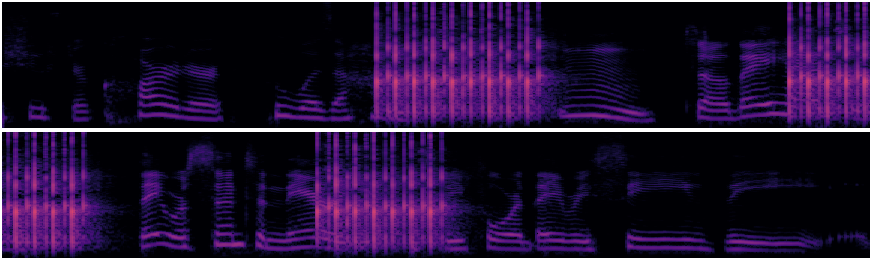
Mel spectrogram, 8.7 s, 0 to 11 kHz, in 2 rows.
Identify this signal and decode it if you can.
Pulse dialling, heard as clicks on a phone line, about 11 pulses a second, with room echo and speech in English. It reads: 9 9 7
